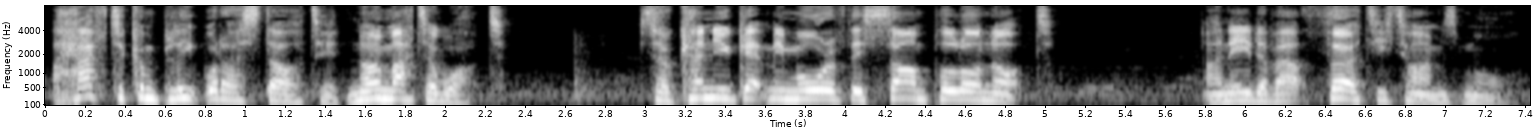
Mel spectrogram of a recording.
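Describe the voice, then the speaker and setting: Breathy, desperate, ailing young scholar. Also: male voice, fairly high pitch, lively intonation, unhurried, long pauses, fairly bright tone, full character voice. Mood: determined. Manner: earnest, formal, intense. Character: ailing, desperate, devoted young male scholar seeking a cure. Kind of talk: dramatic game voice acting.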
